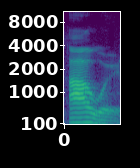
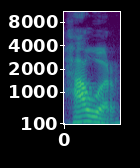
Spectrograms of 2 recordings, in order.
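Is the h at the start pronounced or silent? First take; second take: silent; pronounced. First: The word begins with a vowel sound. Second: The word begins with an h sound. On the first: The speaker calls it right. "tapi dibaca hour... Bunyinya A, bukan H" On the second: The speaker calls it wrong. "bukan hour"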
